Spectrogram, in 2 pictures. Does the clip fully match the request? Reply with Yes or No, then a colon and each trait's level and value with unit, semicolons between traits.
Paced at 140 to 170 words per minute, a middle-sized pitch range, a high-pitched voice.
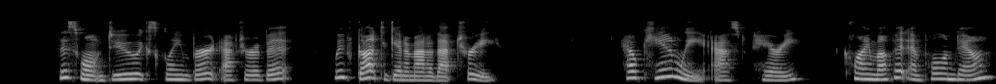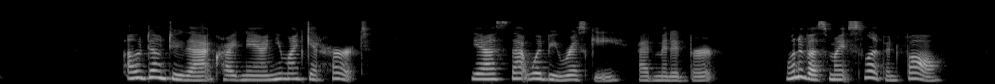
Yes: average, 160 wpm; average, 4.4 semitones; high, 230 Hz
